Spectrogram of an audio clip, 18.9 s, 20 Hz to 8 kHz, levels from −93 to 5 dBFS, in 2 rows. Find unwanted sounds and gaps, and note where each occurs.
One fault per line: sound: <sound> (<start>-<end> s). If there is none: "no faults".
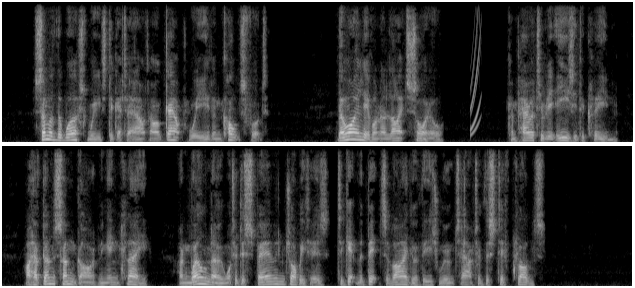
sound: chirp (7.0-7.2 s)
